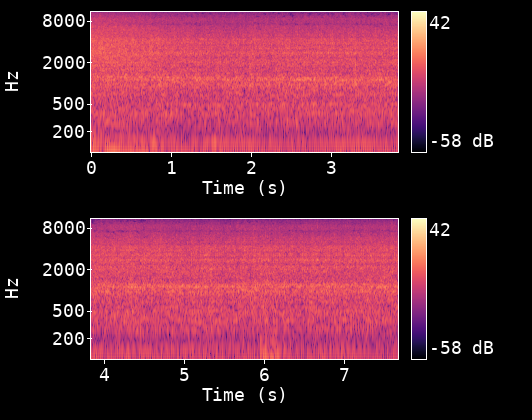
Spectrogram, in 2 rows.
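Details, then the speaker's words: 1937 Chevy survivor barn-find six-cylinder after fixing swapped plug wires (firing order 2-3 and 4-6 wrong): even steady rumble with no misses, stumbles or popping; normal running after repair. "that is amazing it runs so good I cannot believe it"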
